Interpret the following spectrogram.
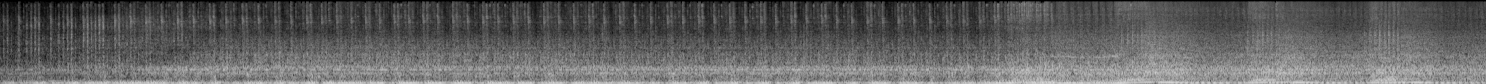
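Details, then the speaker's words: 1959 Intermeccanica 356 D Cabriolet replica, 1600cc engine with Weber carburetors, automatic transmission, about 23,158 km: steady even idle, then revs climb and fall cleanly without odd knocks; running and revving normally. "Again, with the 1600cc motor and the automatic transmission, she's a cruiser."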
